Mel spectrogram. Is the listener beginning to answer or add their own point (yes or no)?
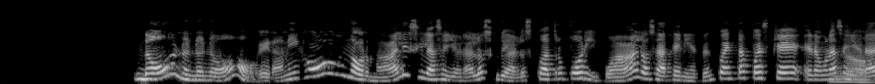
no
